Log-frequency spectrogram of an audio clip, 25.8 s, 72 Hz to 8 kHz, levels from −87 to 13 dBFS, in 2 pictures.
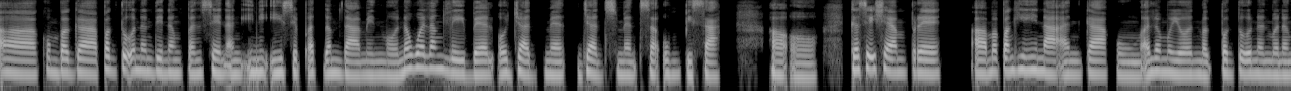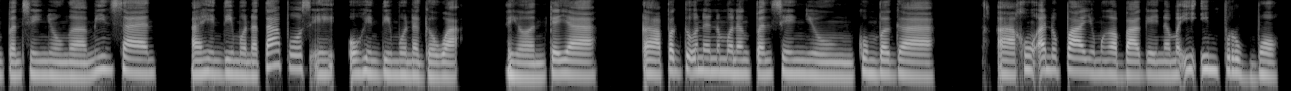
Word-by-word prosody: ah, 180 -2 +3
kumbaga 185 -2 +1
pagtuunan 200 -1 +1
din 190 -1 -1
ng 180 0 -3
pansin 180 +1 -1
ang 175 - 0
iniisip 190 0 -1
at 185 - +1
damdamin 170 -2 -1
mo 160 0 -2
na 210 - +2
walang 235 -1 +2
label 175 -2 +1
o 175 - 0
jadmen 170 -1 0
judgement 170 -1 -1
sa 175 - +1
umpisa, 170 -2 0 0.5
oo. 155 -2 -1 0.3
Kasi 215 +1 +4
siyempre, 185 -4 +2 0.3
ah, 180 - +4
mapanghihinaan 195 -4 +1
ka 175 -2 +3
kung 165 -1 -3
alam 195 +3 +1
mo 190 - 0
'yon, 175 -1 +1
mag 165 -2 -2
pagtuunan 175 -1 0
mo 170 - -2
ng 170 0 -2
pansin 170 +1 -1
yung, 160 -1 0
ah, 155 0 +1
minsan, 195 -2 +1 0.4
ah, 175 - +4
hindi 180 -1 -1
mo 170 -1 -1
natapos, 235 +5 0
eh 175 +1 -3
o 175 +1 +2
hindi 180 -2 -1
mo 170 0 -1
nagawa, 160 -1 +1 0.5
ayon. 155 -1 +1
Kaya, 175 -2 +3 0.5
ah, 175 -1 +4
pagtuunan 200 0 0
mo 195 0 0
ng 180 0 -1
pansin 180 +1 -1
yung 160 -2 -1
kumbaga, 175 -3 +1 0.7
ah, 170 -1 +4
kung 225 -2 0
ano 210 0 +2
pa 200 -2 +5
yung 180 -1 -6
mga 175 - +3
bagay 170 0 +2
na 165 0 -2
ma-i-improve 210 -2 -1
mo, 165 -1 0
175 Hz, 150 wpm, -23 LUFS, 170-190 Hz, 0.7 s, pa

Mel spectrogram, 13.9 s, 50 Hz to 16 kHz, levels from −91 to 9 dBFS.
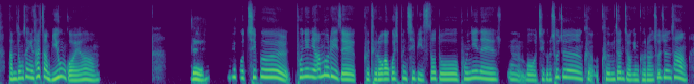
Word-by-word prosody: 남동생이 255 +5 +2
살짝 300 -4 +2
미운 270 +8 +4
거예요. 185 0 +1 1.9
네. 210 -4 +6 0.6
그리고 285 -3 -2
집을 285 - +2
본인이 300 0 +2
아무리 320 +1 +2
이제 210 -5 +2
그 210 - -4
들어가고 210 +3 +2
싶은 240 +2 -4
집이 225 0 -4
있어도 210 -1 0
본인의 230 -2 0
수 200 - -18 0.2
음 205 -1 -4 0.2
뭐 190 -2 -2
지금 205 +1 -5
수준 275 -1 0
금 225 +1 -5
금전적인 210 -3 -1
그런 195 0 -2
수준상 265 -3 -1
230 Hz, 245 characters per minute, -22 LUFS, 205-275 Hz, 1.9 s, 네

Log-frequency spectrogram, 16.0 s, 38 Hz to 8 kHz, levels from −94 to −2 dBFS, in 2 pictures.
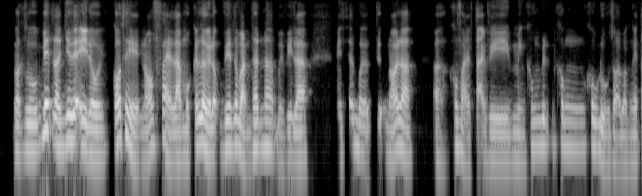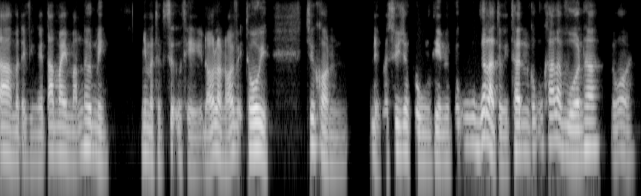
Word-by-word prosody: mặc 130 -1 -3
dù 135 -1 0
biết 235 +10 +5
là - - +5
như 170 +4 +2
vậy 145 -4 +7
rồi, 115 -2 +2
có - - +4
thể 105 - +1
nó 110 +6 -1
phải 150 -8 -1
là 110 - +4
một 115 +1 -5
cái 150 - -1
lời 125 - +7
động 125 0 -1
viên 150 +1 0
cho 155 - +2
bản 105 -7 +2
thân 140 +1 0
ha. 145 -1 0
Bởi 105 -4 -11
vì 110 - -5
là 110 -1 +1 0.4
ngày 115 - -13
xưa - - -2
m 150 - -7 0.2
tự - - -8
nói - - +1
là, - - +2 0.3
ờ, - - -10
không - - -7
phải - - -3
là - - -6
tại - - -2
vì 105 -1 -4
mình 105 -1 -9
không 145 +1 -8
biết 155 - -4
không 140 -2 -8
không 145 -2 -5
đủ 105 -4 -4
giỏi - - -4
bằng 100 0 -7
người 105 - -7
ta 125 +2 +5
mà 115 - -4
tại - - -6
vì 105 - -13
người 105 0 -6
ta 130 - +3
may 125 -1 +2
mắn 110 +5 -6
hơn 140 -3 +2
mình. 110 -3 -3 0.4
Nhưng 125 -1 -4
mà 110 - -2
thực 105 -2 -11
sự - - -5
thì 95 -1 -7
đó - - +2
là 130 -2 +4
nói 105 +4 +1
vậy 130 - -6
thôi, 135 -3 +7 0.5
chứ 155 - -1
còn 95 -1 -2 0.3
để - - -6
mà - - -11
suy 135 - -1
cho 130 - +2
cùng 105 -2 -3
thì 115 - +3
mình 105 0 -7
cũng 160 +1 -6
rất 190 - +5
là 180 - +9
tủi 100 -2 -4
thân, 135 0 +3
cũng 145 +1 -7
khá 170 0 +1
là 175 - +4
buồn 120 -4 +2
ha. 145 0 +3 0.2
Đúng 115 - -7
rồi. 125 -4 -4
125 Hz, 320 wpm, -24 LUFS, 110-145 Hz, 0.5 s, là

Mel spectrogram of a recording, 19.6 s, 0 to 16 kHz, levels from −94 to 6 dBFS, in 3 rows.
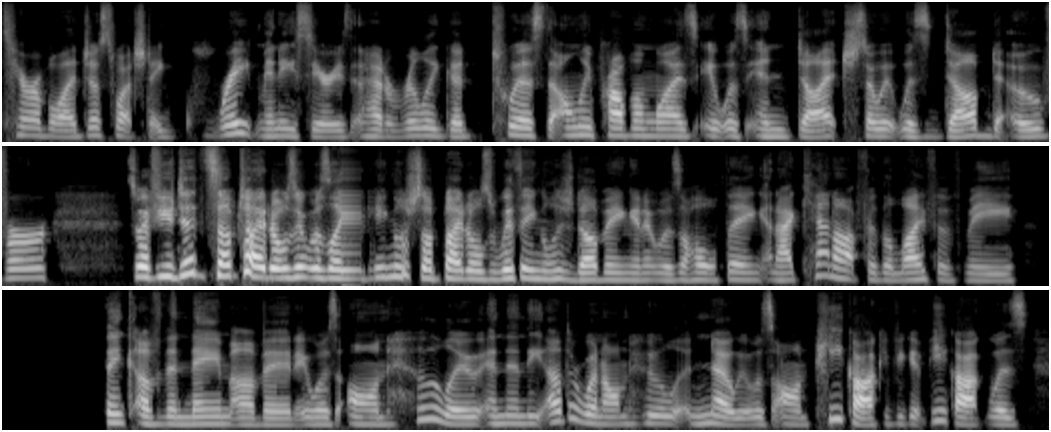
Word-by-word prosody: terrible. 200 -4 -6
I 165 0 -2
just 200 +2 -9
watched 190 - -6
a 160 - -13 0.3
great 240 -1 0
miniseries, 170 -3 -7
it - - -17
had 175 -1 -4
a - - -11
really 190 +2 -7
good 170 -1 -5
twist. 200 -5 -2
The - - -3
only 205 +1 -4
problem 190 -1 +2
was 180 -1 -2
it 185 - -8
was 185 -3 -8
in 175 -2 -10
Dutch, 160 +3 -1
so 185 -1 -3
it 180 - -6
was 165 -2 -7
dubbed 175 +3 -1
over. 230 +8 -2 0.5
So, 270 - +8
if 260 - +6
you 275 0 +6
did 315 -1 +4
subtitles, 260 -4 +9
it 260 - +6
was 240 -1 +4
like 220 0 +2
English 270 +2 -1
subtitles 215 -3 +4
with 225 +4 +3
English 215 -4 -2
dubbing, 185 0 +1
and 180 - -6
it 180 - -9
was 180 0 -8
a 180 - -5
whole 185 -2 -3
thing, 190 -2 -5
and 180 - -12
I 180 +1 +2
cannot 255 +2 -2
for 190 - -13
the 180 -1 -9
life 190 +2 0
of 175 -1 -17
me 170 -1 -11 0.8
think 225 -1 0
of 185 -2 +1
the 190 - -3
name 185 0 -3
of 175 0 -2
it. 170 -1 -3
It 180 - -7
was 180 -1 -5
on 180 -2 -3 0.2
Hulu 195 -12 -2
and 195 0 -7
then 200 -1 -7
the 195 - -8
other 260 +6 -1
one 210 -4 -2
on 180 +1 -3
Hul 200 0 -7
no, 190 -4 0
it 170 - -8
was 180 0 -8
on 175 -2 -4
Peacock, 300 - +3
if 185 - -25
you 185 - -16
get 185 - -10
Peacock, 255 -10 +3
was, 175 -2 -6
185 Hz, 245 wpm, -23 LUFS, 180-215 Hz, 0.8 s, subtitles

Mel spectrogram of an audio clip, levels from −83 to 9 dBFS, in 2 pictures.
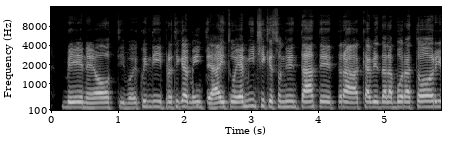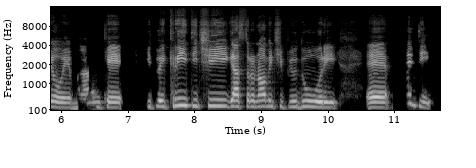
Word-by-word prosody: Bene, 180 -2 +1
ottimo, 170 -1 -1
e 165 - -3
quindi 195 +2 -4
praticamente 185 -1 0
hai 170 +2 +5
i - - 0
tuoi 185 0 0
amici 215 +3 0
che 200 - +2
son 195 +1 -6
diventate 190 -1 +1
tra 180 -2 +1
cavie 185 +1 +1
da 185 0 0
laboratorio, 190 +1 +2
ehm, 170 -1 -2
ma 160 +1 -9
anche 180 -1 0 0.3
i 200 - -12
tuoi 210 -2 -1
critici 230 -1 +1
gastronomici 205 -1 0
più 195 +4 -6
duri. 345 - +1 0.4
Ehm, 180 0 +3 0.2
senti, 265 - -5
190 Hz, 140 wpm, -20 LUFS, 180-205 Hz, 0.4 s, hai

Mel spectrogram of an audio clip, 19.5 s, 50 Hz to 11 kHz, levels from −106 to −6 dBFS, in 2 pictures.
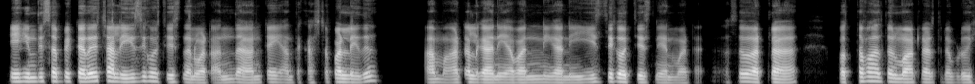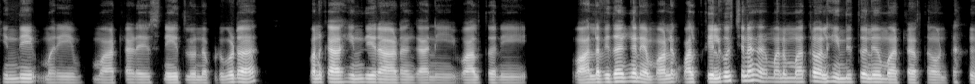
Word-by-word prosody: ఈ - - +6
హిందీ 155 +1 0
సబ్జెక్ట్ 160 -1 +2
అనేది 160 +2 +6
చాలా 160 -3 +6
ఈజీగా 165 +3 -3
వచ్చేసిందనమాట. 125 -5 -3
అంత 125 +2 -8 0.2
అంటే, 120 +3 -6 0.2
అంత 115 - -16
కష్టపడలేదు. 135 +4 -1 0.6
ఆ - - +2
మాటలు 120 +2 -2
గాని, 115 0 +2
అవన్నీ 115 +2 -3
గాని, 115 0 -3 0.2
ఈజీగా 150 +2 0
వచ్చేసినాయనమాట. 110 -4 -7 0.4
సో, 150 - -3 0.2
అట్లా 130 -2 +3 0.6
కొత్త 130 - -4
వాళ్ళతో 160 -3 +2 0.2
మాట్లాడుతున్నప్పుడు 120 -2 -5
హిందీ 135 +2 0 0.2
మరి, 115 0 -8 0.4
మాట్లాడే 115 +1 -5
స్నేహితులు 115 0 -2
ఉన్నప్పుడు 110 +1 -7
కూడా, 135 0 +5 0.7
మనకు 135 +1 +1
ఆ - - +8
హిందీ 130 0 0
రావడం 115 -1 +1
గానీ, 110 0 -5 0.2
వాళ్ళతోని 110 0 -2 0.7
వాళ్ళ 120 +4 +4
విధంగానే 150 0 +5
వాళ్ళాక్ 130 +4 +1
వాళ్ళకి 135 0 +1
తెలుగొచ్చినా, 175 +6 +4 0.2
మనం 145 0 -2
మాత్రం 145 +3 +2
వాళ్ల 140 -2 +3
హిందీతోనే 140 0 +2
మాట్లాడుతుంటాం. 110 -2 -4
130 Hz, 140 wpm, -25 LUFS, 115-145 Hz, 0.7 s, ఆ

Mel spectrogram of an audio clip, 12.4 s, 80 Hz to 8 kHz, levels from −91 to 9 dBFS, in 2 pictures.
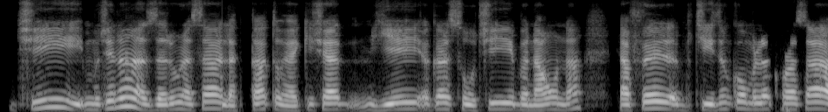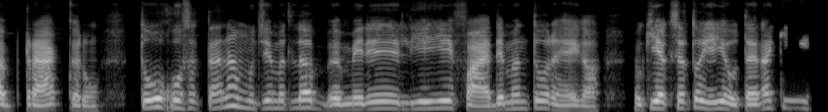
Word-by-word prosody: जी, 195 -4 -1
मुझे 150 +5 -2
ना 225 0 +4
ज़रूर 145 +3 0
ऐसा 180 +4 +1
लगता 155 +5 0
तो 155 - -4
है 125 -2 +1
कि 145 - -11
शायद, 155 - +1
ये 315 +5 +2
अगर 165 0 +1
सोचिए, 155 +2 -2
ये 160 - +1
बनाऊँ 140 +2 +1
ना, 150 - -3 0.4
या 140 - +6
फिर 180 +2 +3
चीज़ों 295 - -1
को 180 +2 -2
मतलब 165 +1 0
थोड़ा-सा 160 +3 +4 0.2
ट्रैक 145 +1 +3
करूँ, 120 0 -5 0.3
तो 410 +3 +6
हो 195 - +1
सकता 190 0 -8
है 190 - -1
ना, 250 +1 -1
मुझे 195 -3 -5
मतलब 195 0 -1
मेरे 175 +4 -1
लिए 350 +2 -3
ये 385 - +3
फ़ायदेमंद 155 - 0
तो 190 - -1
रहेगा, 130 -5 -3 0.3
क्योंकि 150 +5 +1
अक्सर 190 +1 +1
तो 205 - +2
यही 175 0 0
होता 150 -5 0
है 145 - +3
ना 190 - +2
कि 195 -2 -12
170 Hz, 215 wpm, -25 LUFS, 150-195 Hz, 0.4 s, या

